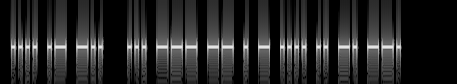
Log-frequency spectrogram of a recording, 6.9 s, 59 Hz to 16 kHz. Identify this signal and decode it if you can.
Morse code, heard as a keyed tone, about 22 wpm, 700 Hz. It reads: HAD SOMETHING
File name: practice / 22wpm / Build A Phrase - 5-Word Phrases - 22wpm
